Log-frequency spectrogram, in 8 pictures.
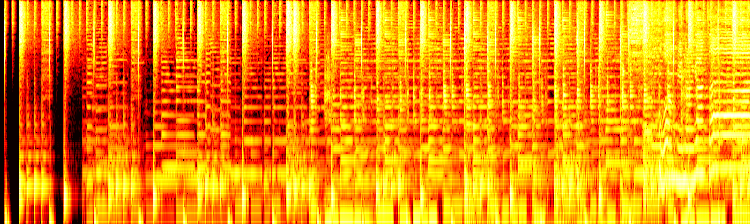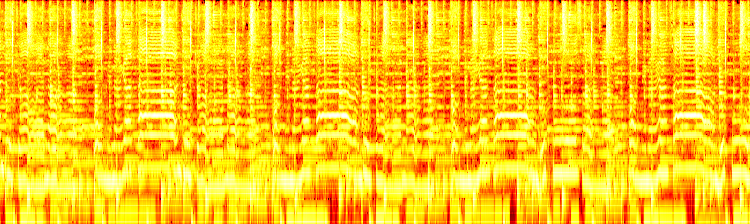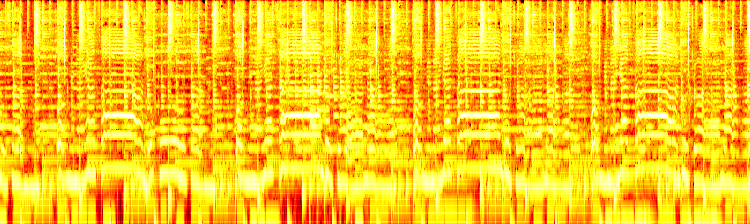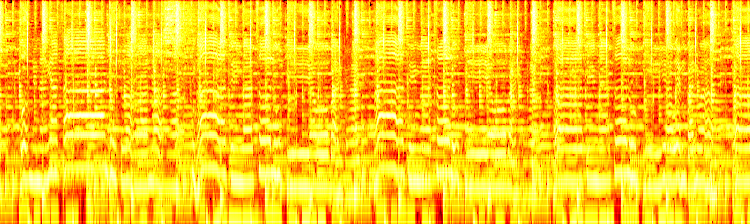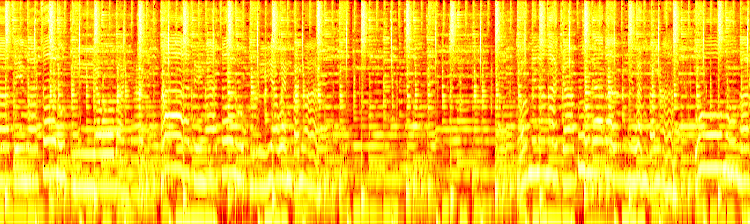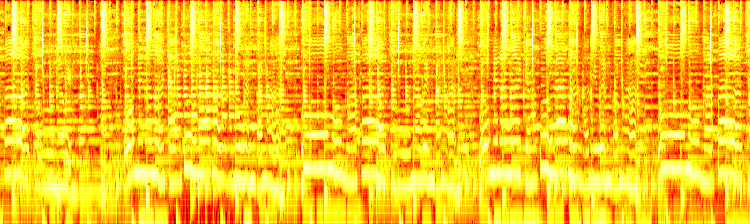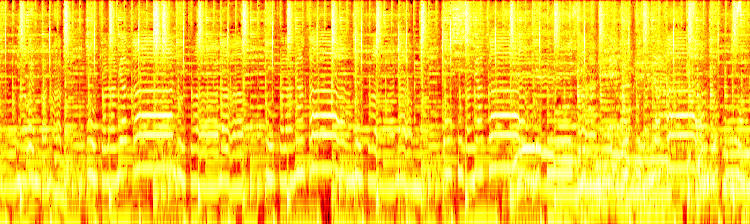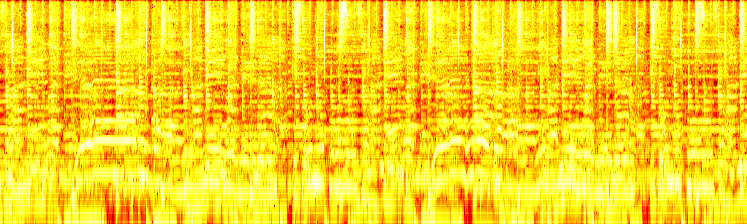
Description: Home » Deep House » Hip Hop » Latest Mix » Maskandi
